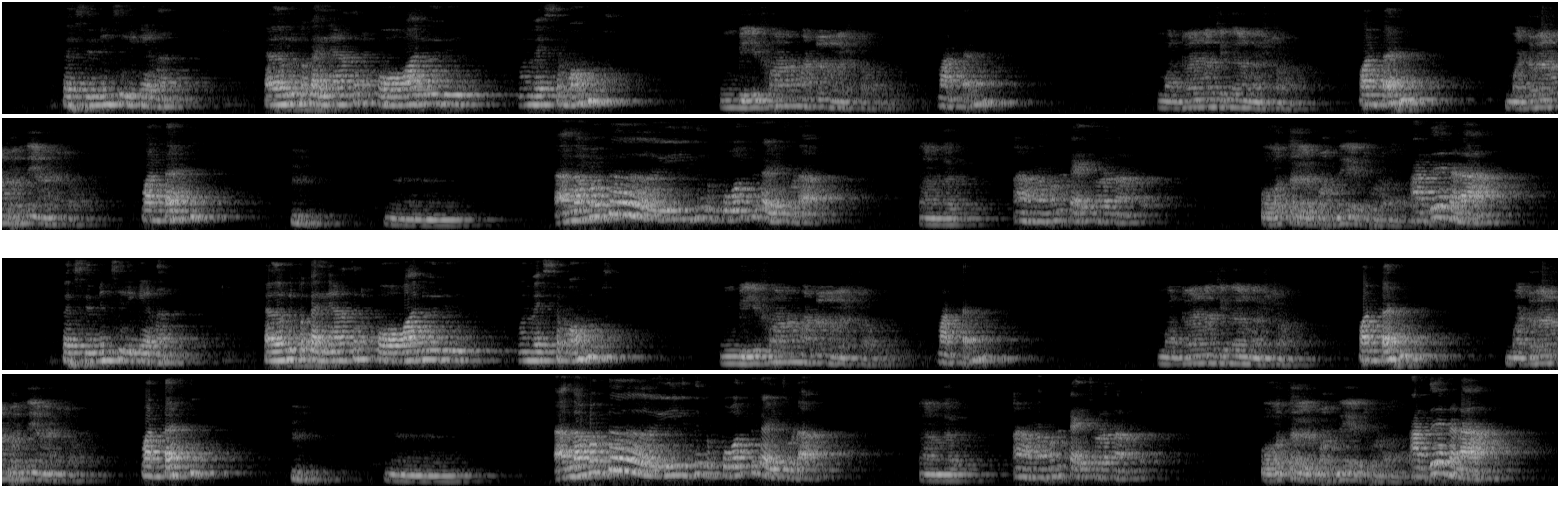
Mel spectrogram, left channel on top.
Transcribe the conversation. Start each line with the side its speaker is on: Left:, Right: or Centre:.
Right: വിഷമിച്ചിരിക്കയാണ് അതുകൊണ്ട്
Left: ഉം.
Right: ഇപ്പൊ കല്യാണത്തിന് പോവാനും ഒരു വിഷമോന്നു
Left: ബീഫാണോ മട്ടണാണോ ഇഷ്ടം
Right: മട്ടൻ
Left: മട്ടനാണോ ചിക്കനാണോ ഇഷ്ടം
Right: മട്ടൻ
Left: മട്ടൻ ആണ പന്നി ആണ ഇഷ്ടം
Right: മട്ടൻ
Left: ആഹ്
Right: നമുക്ക് ഈ ഇത് പോർക്ക് കഴിച്ചുടാ
Left: കമ്മൽ
Right: ആഹ് നമുക്ക് കഴിചൂടാ എന്നാണ്
Left: പോത്തല്ല പന്നി കഴിച്ചൂടാത്തത്
Right: അത് തന്നടാ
